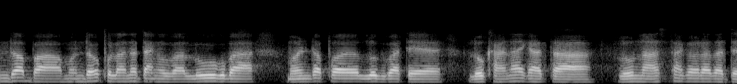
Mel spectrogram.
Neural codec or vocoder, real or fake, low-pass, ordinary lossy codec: codec, 24 kHz, 0.5 kbps, DualCodec; fake; 5.4 kHz; AAC, 24 kbps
